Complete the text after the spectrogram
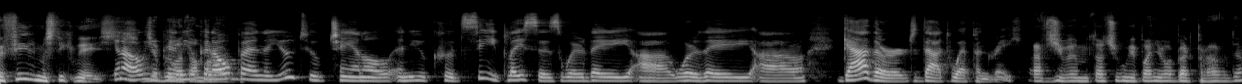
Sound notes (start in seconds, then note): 10.1 foreign language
